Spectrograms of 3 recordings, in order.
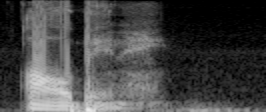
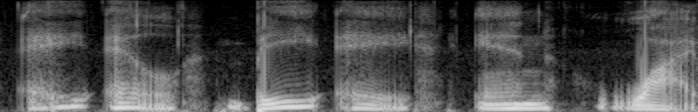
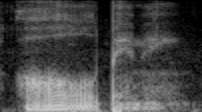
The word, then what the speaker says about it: Albany: Georgia it is spelled a l b a n y which is the exact same spelling of another town in New York which is pronounced completely different here in Georgia we pronounce it aliny aliny not Albany Albany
